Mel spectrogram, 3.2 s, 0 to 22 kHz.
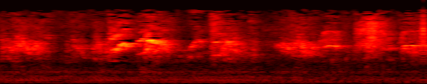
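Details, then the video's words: Hand-tame male White-bellied caique chick in Fukuoka, Japan, recorded 17 May 2024, giving harsh raspy squawks in uneven bursts, some short and grating, others drawn out, in a quiet indoor room. "シロハラインコ ヒナ 手乗り ♂"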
